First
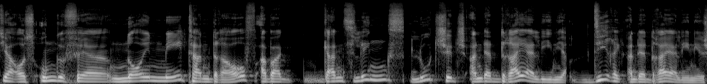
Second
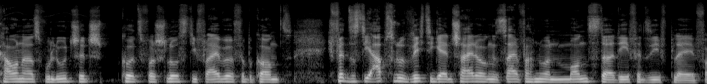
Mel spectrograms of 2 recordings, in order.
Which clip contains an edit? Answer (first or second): first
